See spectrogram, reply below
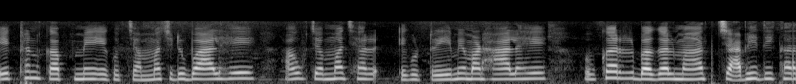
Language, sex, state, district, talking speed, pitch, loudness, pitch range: Chhattisgarhi, female, Chhattisgarh, Raigarh, 175 wpm, 250 Hz, -18 LUFS, 245-265 Hz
